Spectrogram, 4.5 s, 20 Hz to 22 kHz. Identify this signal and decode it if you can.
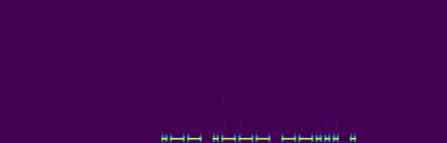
Morse code, heard as a keyed tone, about 28 wpm, 700 Hz. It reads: WJ7E
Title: USA Call Signs - 4 Characters - 28wpm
